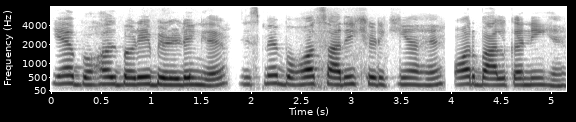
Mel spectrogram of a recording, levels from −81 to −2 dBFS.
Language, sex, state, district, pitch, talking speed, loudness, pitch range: Hindi, female, Maharashtra, Solapur, 245 Hz, 150 wpm, -17 LUFS, 235-260 Hz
